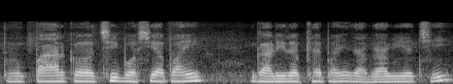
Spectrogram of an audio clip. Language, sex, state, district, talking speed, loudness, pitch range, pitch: Odia, male, Odisha, Khordha, 145 wpm, -15 LUFS, 130-145 Hz, 135 Hz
